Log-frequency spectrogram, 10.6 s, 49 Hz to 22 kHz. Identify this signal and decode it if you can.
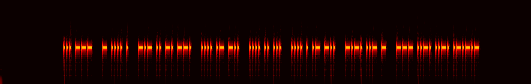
Morse code, heard as a keyed tone, about 37 wpm, 700 Hz. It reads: SO THE KING HAD HIS HEAD CUT OFF.
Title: Sentences from Top 1000 Words - Review Part 1 - 40wpm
